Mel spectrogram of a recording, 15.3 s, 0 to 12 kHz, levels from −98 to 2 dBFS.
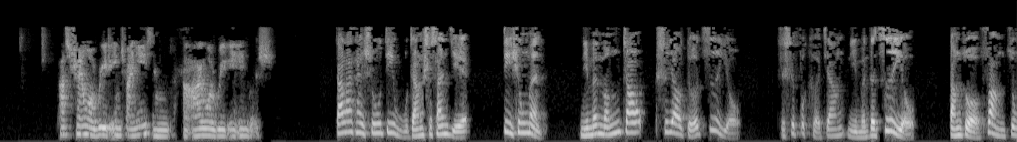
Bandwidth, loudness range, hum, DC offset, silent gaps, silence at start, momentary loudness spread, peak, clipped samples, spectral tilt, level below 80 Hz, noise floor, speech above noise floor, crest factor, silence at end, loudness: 6.4 kHz; 4 LU; none; under 0.1%; none; 0.9 s; 11 LU; -4 dBFS; under 0.1%; -5.5 dB/octave; -72 dBFS; under -90 dBFS; over 66 dB; 20 dB; 0 s; -24 LUFS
